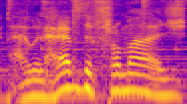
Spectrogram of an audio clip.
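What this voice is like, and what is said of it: Poor put-on French accent. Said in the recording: “my very poor impersonation of saying the word cheese in French”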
